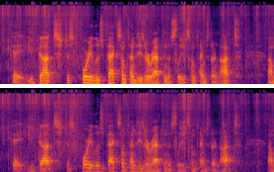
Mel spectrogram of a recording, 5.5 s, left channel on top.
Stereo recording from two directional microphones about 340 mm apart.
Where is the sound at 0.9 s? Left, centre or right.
Left.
